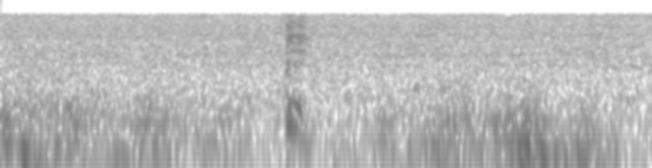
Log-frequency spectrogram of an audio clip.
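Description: Faint rolling thunder during a thunderstorm, with lights flickering and lightning striking. It is a low, steady rumble with rain-like noise and one brief, sharper crack near the middle.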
